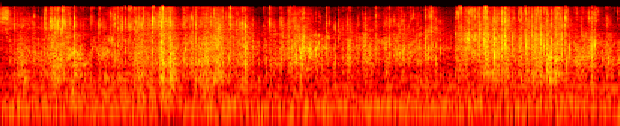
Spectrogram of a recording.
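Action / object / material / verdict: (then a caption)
shake / plastic zip-lock bag with water / plastic / none. A clear plastic zip-lock bag with a green seal, partly filled with water and blue bits, is squeezed and crinkled by fingertips. A steady, bright crackling of plastic continues for about five seconds, with water sloshing inside and louder swells near the middle and end. Faint speech may be present in the background.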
